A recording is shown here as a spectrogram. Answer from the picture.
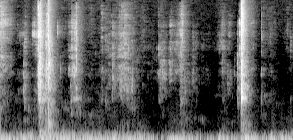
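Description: Stiff foil-finish Panini Revolution basketball cards being flipped through by hand: a series of short slides and flicks of card against card, the sharpest about half a second in and near the end.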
